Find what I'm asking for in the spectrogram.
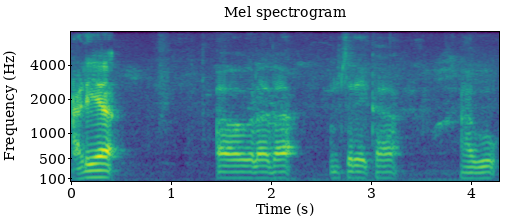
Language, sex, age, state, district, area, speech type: Kannada, male, 18-30, Karnataka, Chamarajanagar, rural, spontaneous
